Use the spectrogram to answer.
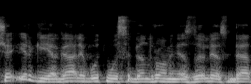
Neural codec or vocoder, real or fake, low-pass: none; real; 9.9 kHz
